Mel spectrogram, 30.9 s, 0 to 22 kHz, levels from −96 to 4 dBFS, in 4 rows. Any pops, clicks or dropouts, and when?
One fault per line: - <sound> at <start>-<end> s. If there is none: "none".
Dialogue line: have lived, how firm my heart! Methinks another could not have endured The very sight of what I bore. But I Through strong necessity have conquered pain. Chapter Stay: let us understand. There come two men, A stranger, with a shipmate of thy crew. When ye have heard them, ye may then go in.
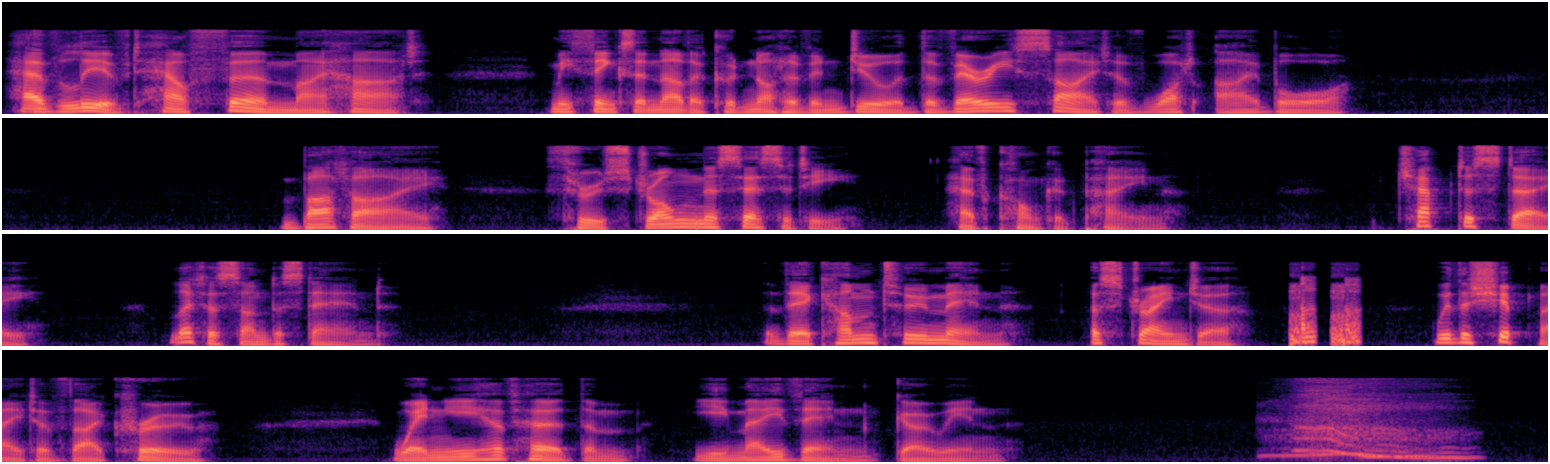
- laugh at 21.9-22.3 s
- breath at 29.5-30.6 s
